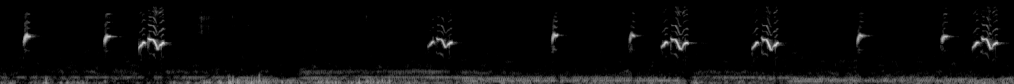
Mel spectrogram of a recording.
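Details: Sooty-headed bulbul song used to train caged birds, loud and natural: brief sharp chirps alternating with quick warbled double notes, repeated roughly every second over a steady low hum and background noise.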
